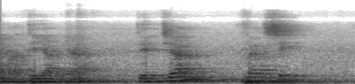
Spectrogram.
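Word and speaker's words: Verčič: Dejan Versik, ver pakai V, Versik, CIC, nah, ya, Versik, tetapi I-nya pakai, karena kayaknya nama-nama Yugoslavia, ya.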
